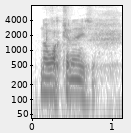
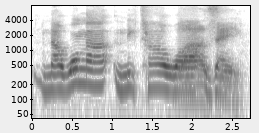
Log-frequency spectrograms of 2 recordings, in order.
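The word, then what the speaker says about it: Nawaqanitawase: Nawakanese. Yeah. No, that's wrong. No, it is Nawanga Nitawaze.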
